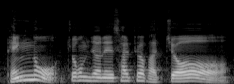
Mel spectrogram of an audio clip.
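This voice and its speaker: A man teaching an exam review lesson, explaining step by step and slowly modeling each pronunciation. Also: a little high, animated, warm tone, dull audio.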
